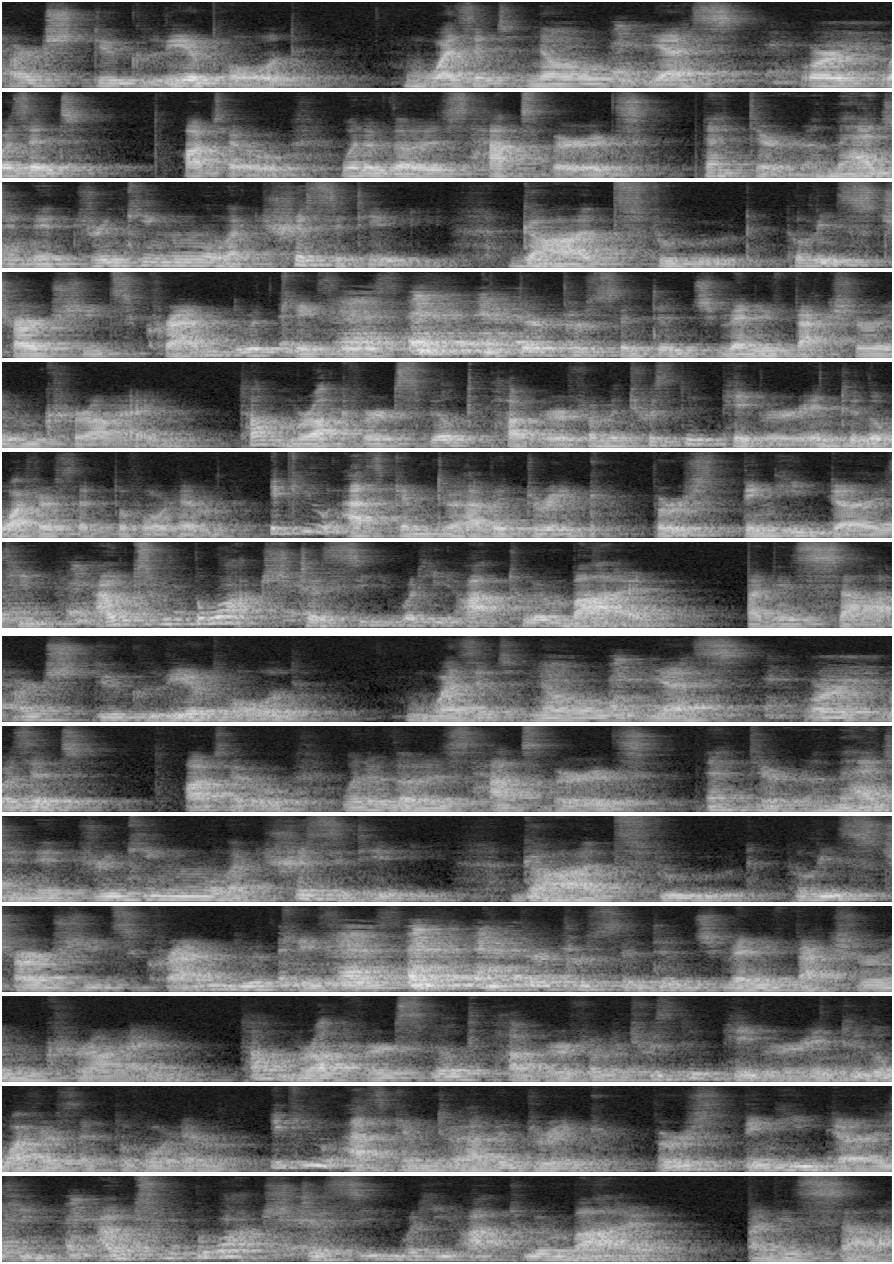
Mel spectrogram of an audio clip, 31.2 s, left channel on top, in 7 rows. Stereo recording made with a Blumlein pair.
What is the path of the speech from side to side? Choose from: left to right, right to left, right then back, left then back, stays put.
stays put.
